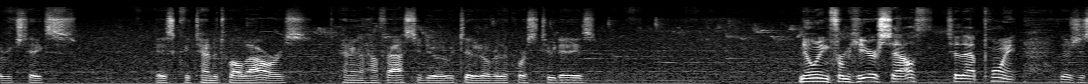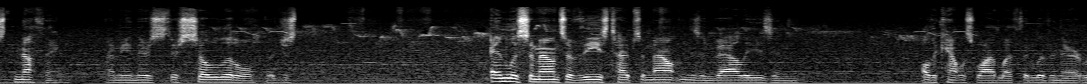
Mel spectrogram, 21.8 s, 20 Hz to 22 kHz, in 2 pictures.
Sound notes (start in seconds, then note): 6.8 birds chirping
